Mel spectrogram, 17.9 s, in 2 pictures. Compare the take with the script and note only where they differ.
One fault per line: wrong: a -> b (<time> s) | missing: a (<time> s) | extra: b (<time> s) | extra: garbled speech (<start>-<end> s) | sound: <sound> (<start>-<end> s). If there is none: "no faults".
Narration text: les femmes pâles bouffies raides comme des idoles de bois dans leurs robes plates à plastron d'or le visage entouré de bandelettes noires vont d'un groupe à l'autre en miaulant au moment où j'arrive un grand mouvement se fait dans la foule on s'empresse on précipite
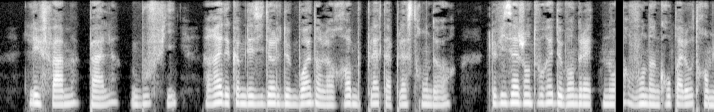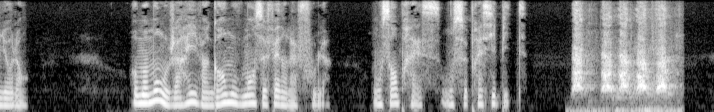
sound: dropout (7.7-7.8 s)
extra: se (14.6 s)
sound: bark (16.0-17.5 s)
